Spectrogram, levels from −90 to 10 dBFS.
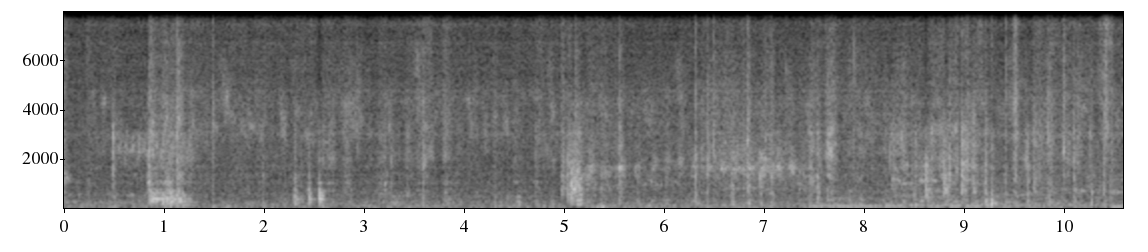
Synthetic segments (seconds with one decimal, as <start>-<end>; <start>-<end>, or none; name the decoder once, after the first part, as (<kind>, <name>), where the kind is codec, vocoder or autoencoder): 0.0-10.6 (autoencoder, DAC-VAE)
